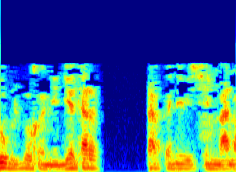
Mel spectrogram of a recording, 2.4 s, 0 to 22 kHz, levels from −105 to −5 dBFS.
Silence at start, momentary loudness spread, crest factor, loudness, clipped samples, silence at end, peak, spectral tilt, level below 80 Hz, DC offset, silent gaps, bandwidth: 0 s; 8 LU; 18 dB; -23 LUFS; under 0.1%; 0 s; -4 dBFS; -11.5 dB/octave; -44 dBFS; under 0.1%; none; 5 kHz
